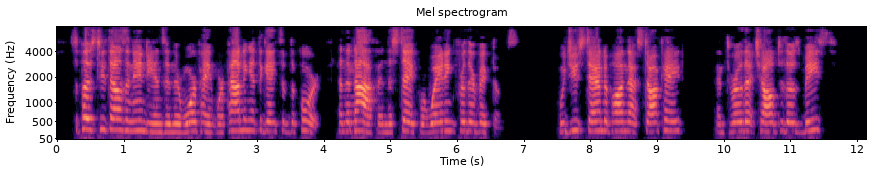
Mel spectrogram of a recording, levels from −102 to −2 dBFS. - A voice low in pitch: No, high, 245 Hz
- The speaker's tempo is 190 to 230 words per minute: Yes, average, 200 wpm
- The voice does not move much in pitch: Yes, narrow, 2.3 semitones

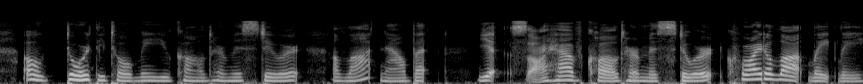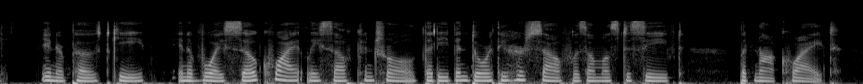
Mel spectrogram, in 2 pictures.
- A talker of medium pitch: Yes, medium, 170 Hz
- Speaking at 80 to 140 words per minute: No, average, 155 wpm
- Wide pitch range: No, narrow, 2.5 semitones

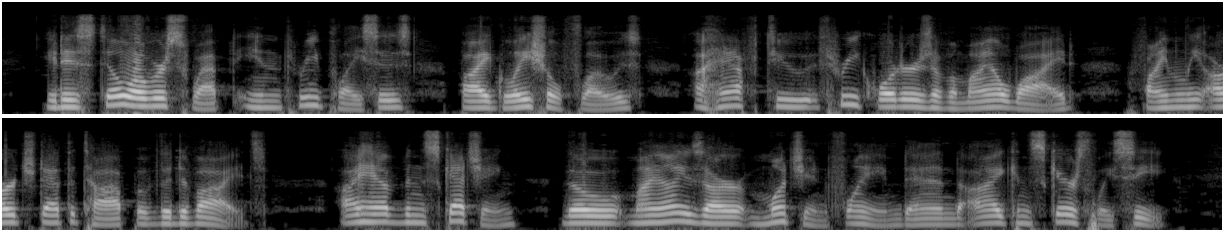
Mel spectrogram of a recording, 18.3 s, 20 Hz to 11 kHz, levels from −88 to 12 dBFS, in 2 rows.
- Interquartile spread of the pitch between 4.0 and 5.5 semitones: No, average, 3.3 semitones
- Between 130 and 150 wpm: Yes, average, 140 wpm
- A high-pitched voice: No, medium, 160 Hz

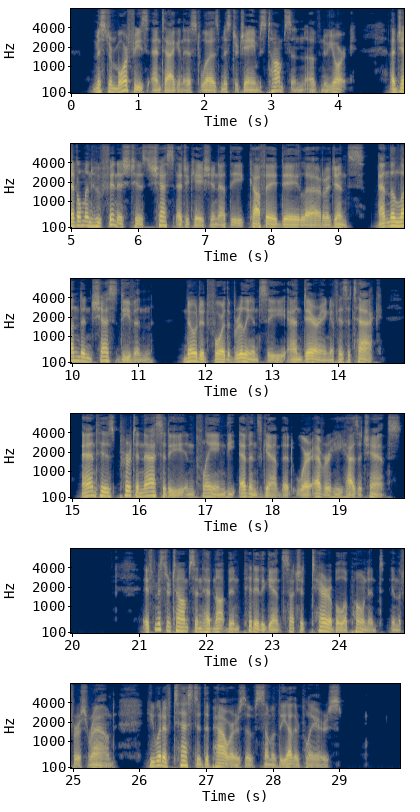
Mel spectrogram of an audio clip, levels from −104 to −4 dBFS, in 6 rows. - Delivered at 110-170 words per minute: Yes, average, 155 wpm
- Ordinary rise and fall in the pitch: No, wide, 6.5 semitones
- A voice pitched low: Yes, very low, 95 Hz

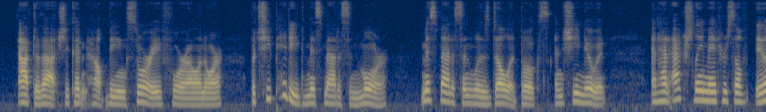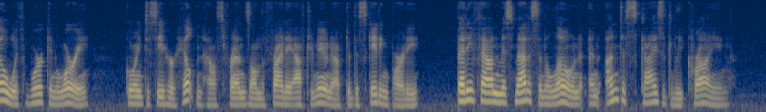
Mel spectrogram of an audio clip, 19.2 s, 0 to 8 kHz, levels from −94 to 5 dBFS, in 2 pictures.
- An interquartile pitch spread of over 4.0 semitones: Yes, wide, 5.4 semitones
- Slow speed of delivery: No, average, 180 wpm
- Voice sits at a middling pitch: Yes, medium, 155 Hz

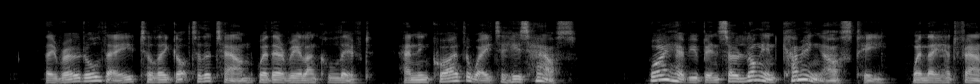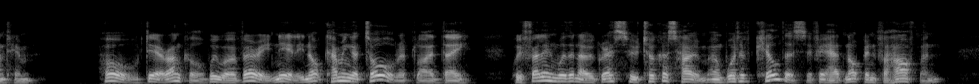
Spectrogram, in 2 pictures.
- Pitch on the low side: Yes, low, 115 Hz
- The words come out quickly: Yes, fast, 220 wpm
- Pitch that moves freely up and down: Yes, wide, 7.7 semitones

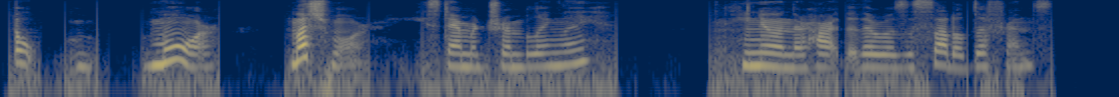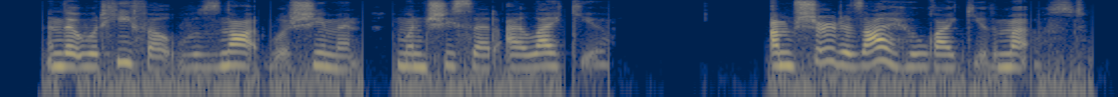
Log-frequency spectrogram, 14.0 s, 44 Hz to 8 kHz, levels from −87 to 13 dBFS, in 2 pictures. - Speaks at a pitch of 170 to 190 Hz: No, high, 230 Hz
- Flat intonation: Yes, narrow, 1.9 semitones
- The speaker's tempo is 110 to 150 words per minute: No, average, 190 wpm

